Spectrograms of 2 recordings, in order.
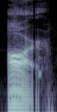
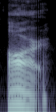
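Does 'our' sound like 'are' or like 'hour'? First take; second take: are; are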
